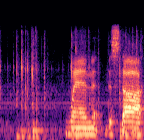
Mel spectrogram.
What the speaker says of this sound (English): just typing up Coursera here as an example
